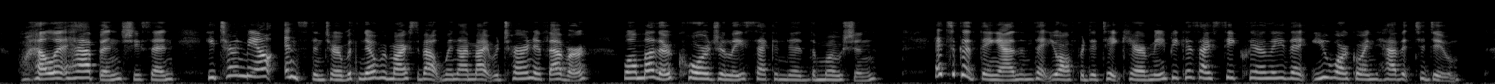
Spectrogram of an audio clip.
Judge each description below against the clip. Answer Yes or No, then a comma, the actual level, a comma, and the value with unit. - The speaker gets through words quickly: Yes, fast, 210 wpm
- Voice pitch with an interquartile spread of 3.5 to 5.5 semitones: Yes, average, 4.2 semitones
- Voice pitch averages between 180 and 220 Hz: No, high, 245 Hz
